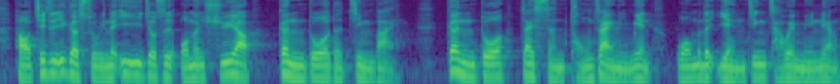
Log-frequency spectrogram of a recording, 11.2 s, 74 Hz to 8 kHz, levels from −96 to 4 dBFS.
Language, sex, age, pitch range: Chinese, male, 50-69, 95-130 Hz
